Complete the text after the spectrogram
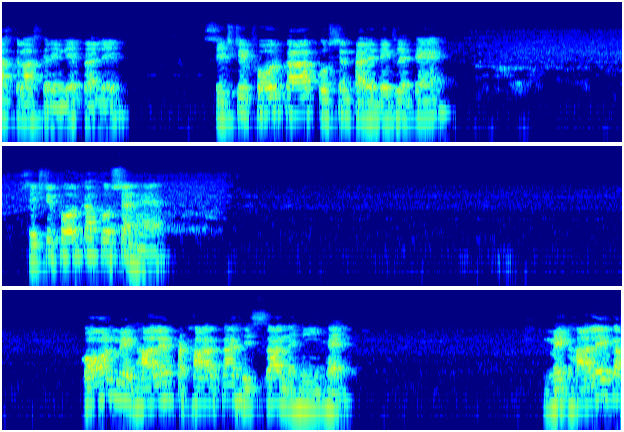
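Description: A man lectures calmly, close to a microphone.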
